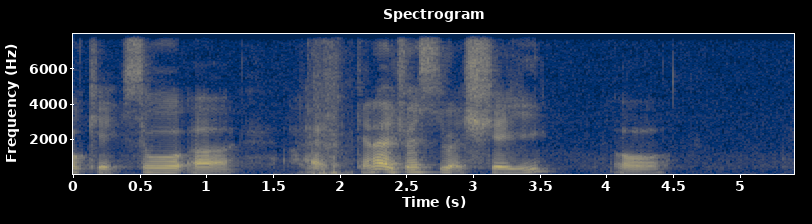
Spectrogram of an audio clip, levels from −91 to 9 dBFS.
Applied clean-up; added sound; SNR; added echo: none; Cutlery, silverware; 14 dB; none.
